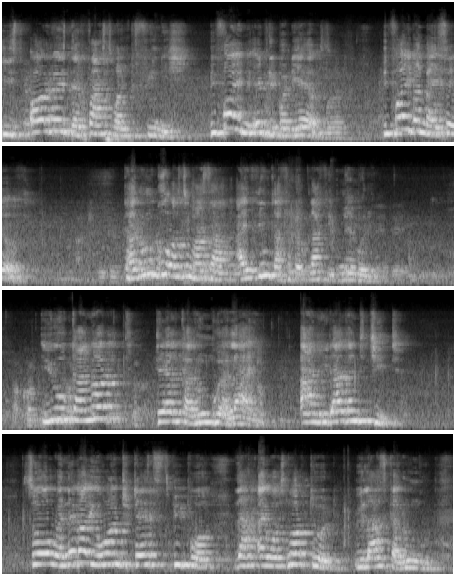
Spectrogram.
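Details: Adult woman speaking; Typical speech.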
